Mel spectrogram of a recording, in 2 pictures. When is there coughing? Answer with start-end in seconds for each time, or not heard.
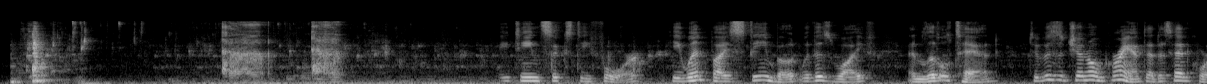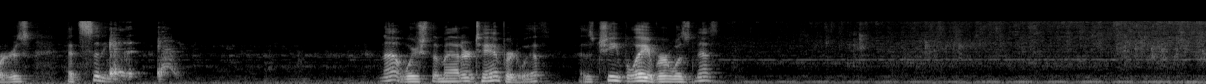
2.2-3.5, 13.2-13.8.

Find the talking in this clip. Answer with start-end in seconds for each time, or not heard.
5.0-13.2, 15.8-19.2.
